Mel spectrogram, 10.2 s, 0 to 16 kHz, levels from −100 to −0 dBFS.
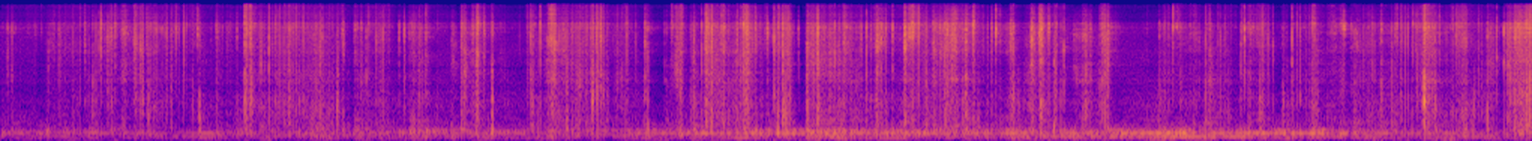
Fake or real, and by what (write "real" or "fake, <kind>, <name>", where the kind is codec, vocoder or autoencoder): fake, codec, DAC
